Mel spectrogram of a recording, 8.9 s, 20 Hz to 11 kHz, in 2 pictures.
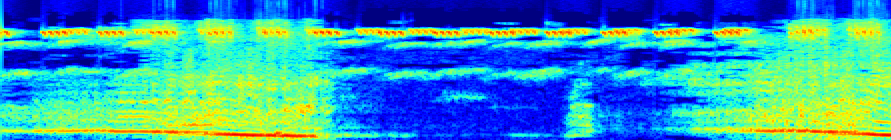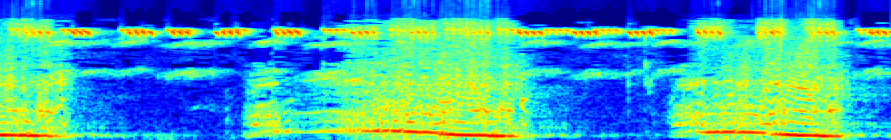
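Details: Lion roaring at Nkorho on 3 March, one of eight roars within an hour: long, deep moaning calls sliding downward, about four in nine seconds, each trailing into grunts, over a steady high chirping of crickets.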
